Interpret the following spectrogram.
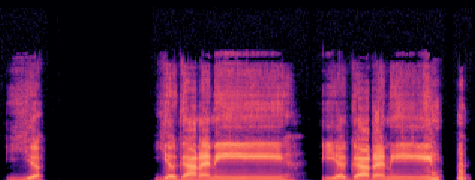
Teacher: So we've dropped the have, and we've dropped a little bit of the you.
